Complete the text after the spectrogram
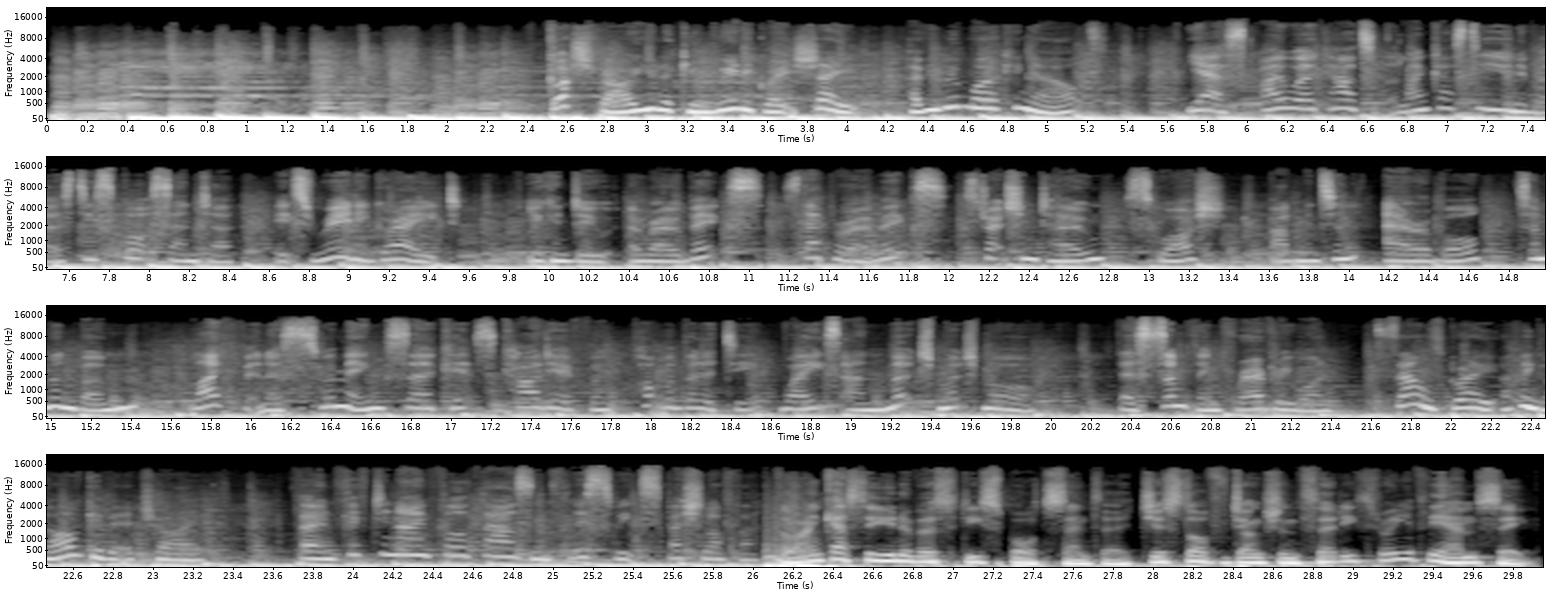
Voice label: ad; bfm jingles ads RSL 1995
